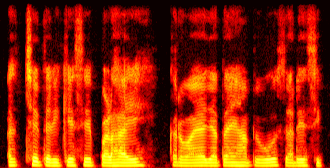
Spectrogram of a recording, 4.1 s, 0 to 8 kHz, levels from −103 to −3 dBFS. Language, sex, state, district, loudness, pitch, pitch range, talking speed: Hindi, male, Bihar, Jahanabad, -23 LUFS, 140 Hz, 140-150 Hz, 190 wpm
